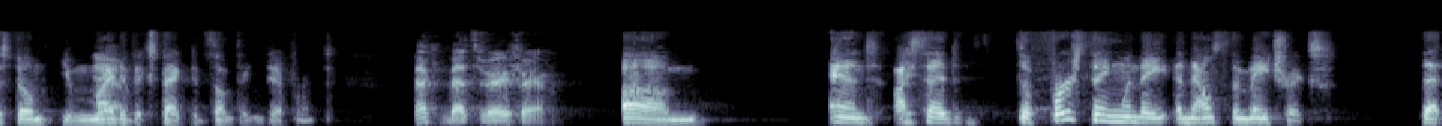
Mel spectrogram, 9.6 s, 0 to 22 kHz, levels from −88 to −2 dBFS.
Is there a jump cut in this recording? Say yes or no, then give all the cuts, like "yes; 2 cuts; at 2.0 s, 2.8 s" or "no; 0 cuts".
no; 0 cuts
